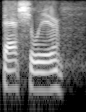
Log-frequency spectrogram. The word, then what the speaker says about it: Bachelier: Richard Bachelier. It's spelled B as in baseball, A-C-H-E-L-I-E-R.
